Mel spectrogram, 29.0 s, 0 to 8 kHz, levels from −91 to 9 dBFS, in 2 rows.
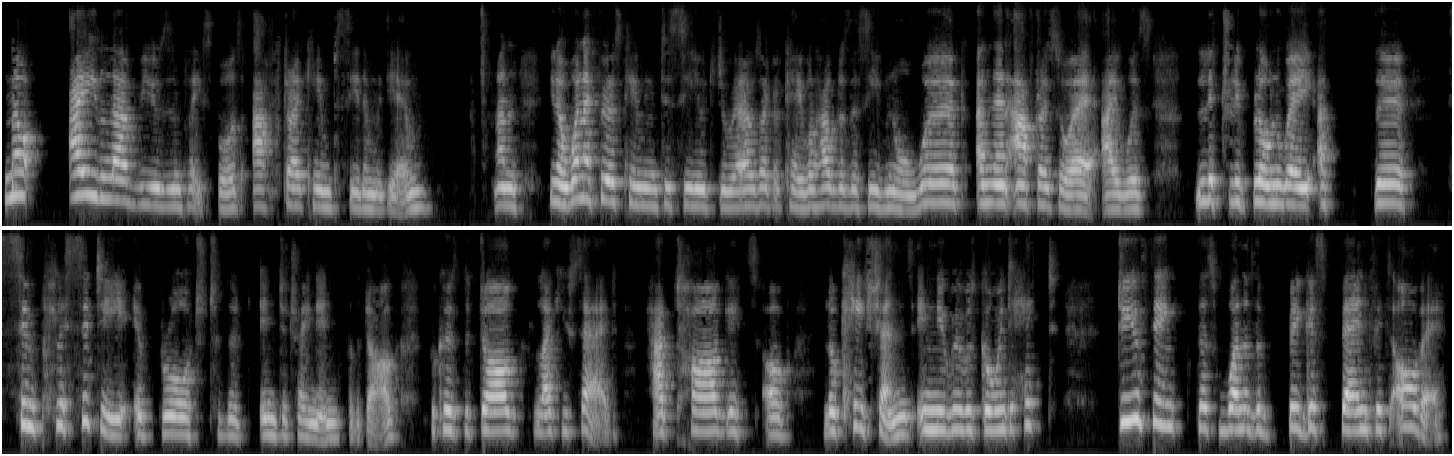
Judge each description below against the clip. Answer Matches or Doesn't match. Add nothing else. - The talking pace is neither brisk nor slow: Matches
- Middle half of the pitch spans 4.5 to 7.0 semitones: Matches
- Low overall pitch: Doesn't match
